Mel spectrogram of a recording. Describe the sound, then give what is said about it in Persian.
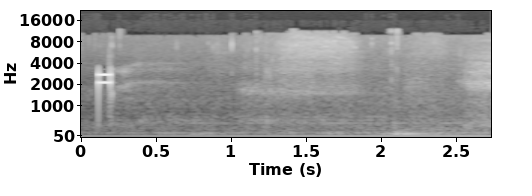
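A single sharp electronic beep sounds on a phone line as a caller's call drops. Faint hiss and a low steady hum follow. “متاسفانه بازم تماس برادر ما فکر کنم که قطع شد”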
